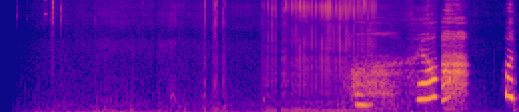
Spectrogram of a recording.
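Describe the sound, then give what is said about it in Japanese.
A raspy zip of a customer's trouser fly being pulled down, preceded by soft fabric rustling and followed by brief high vocal sounds. “じゃあ、おズボンのチャック失礼して。”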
